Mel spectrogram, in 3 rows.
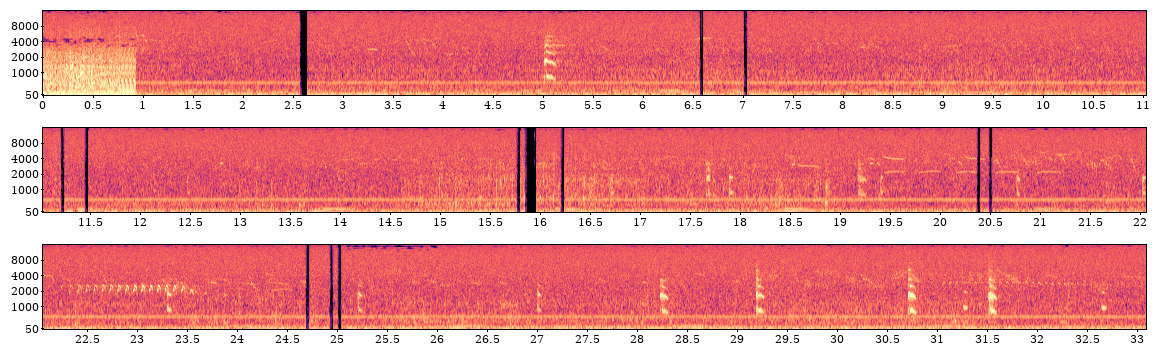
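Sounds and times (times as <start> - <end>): faint steady hum: 0.0 - 33.0
bird calls: 5.0 - 5.4, 13.8 - 33.0
bird trill: 30.6 - 33.0.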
